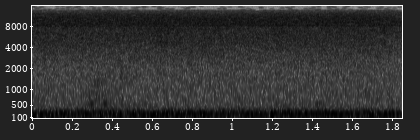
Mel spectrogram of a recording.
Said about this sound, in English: a whole lot of static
